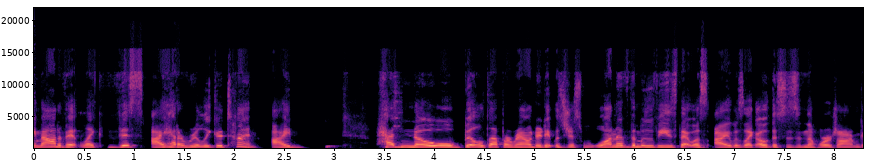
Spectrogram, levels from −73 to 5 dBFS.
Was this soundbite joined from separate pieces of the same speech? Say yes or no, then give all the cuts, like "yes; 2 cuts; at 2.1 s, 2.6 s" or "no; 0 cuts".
no; 0 cuts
